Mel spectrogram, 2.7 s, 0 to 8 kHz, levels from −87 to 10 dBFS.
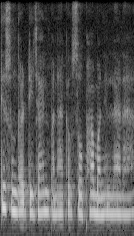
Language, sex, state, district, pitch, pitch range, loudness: Maithili, female, Bihar, Purnia, 190 Hz, 185-200 Hz, -15 LUFS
